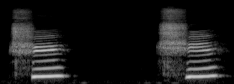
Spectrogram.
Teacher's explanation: Now for CHI, okay, your tongue will be a bit at the back. So when you pronounce it, it becomes ch, ch.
